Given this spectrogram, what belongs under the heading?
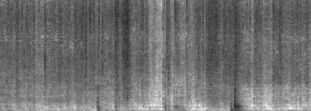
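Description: Decorative foil sheet is cut and handled at close range, giving soft crinkling and crackling with scattered sharper snips and one louder rustle near the end.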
